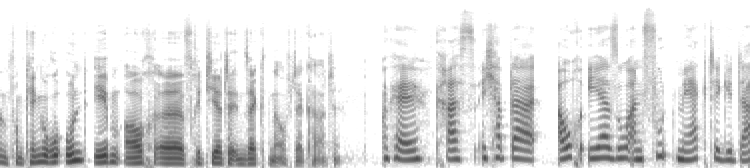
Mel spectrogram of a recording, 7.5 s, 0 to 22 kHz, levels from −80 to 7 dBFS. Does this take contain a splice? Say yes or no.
no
